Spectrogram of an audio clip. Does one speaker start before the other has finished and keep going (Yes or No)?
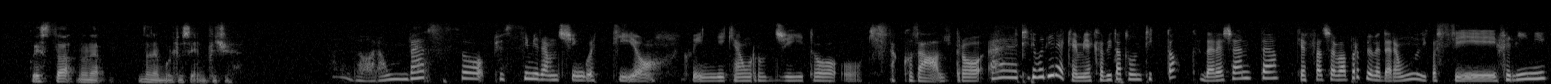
No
